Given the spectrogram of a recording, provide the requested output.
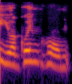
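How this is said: The voice falls at the end. It is a statement. "it is a flat. A flat, it's a statement. So we call it a falling intonation"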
